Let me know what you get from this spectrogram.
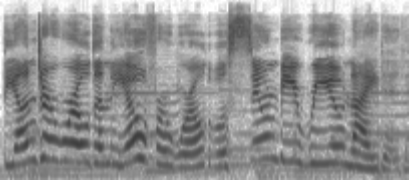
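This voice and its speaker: A woman's voice: very high-pitched, lively intonation, normal speed, fairly bright tone, faint music behind. A woman playing a perky, outspoken teenage girl adventurer in a video game, bubbly and casual. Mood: upbeat.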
